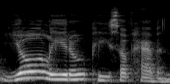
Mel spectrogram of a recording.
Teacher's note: como eu não tenho uma palavra iniciando em vogal depois de your, fica mais fácil não enrolar o R.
